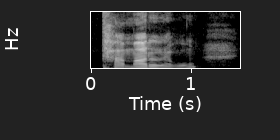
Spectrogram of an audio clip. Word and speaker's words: 타마르: 압살롬 스펠링은 ABSALOM 그래요. ABSALOM. 그 다음에 또 아들 하나가 타마르라고, TAMAR, 타마르라고.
